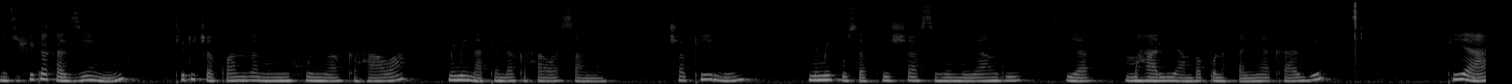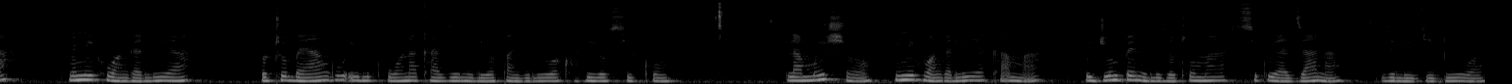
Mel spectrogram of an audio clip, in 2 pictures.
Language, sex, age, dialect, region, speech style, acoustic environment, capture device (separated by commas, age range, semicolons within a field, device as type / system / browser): Swahili, female, 25-34, Kenya - Nairobi Sheng-influenced, Kenya, relaxed; focused, silence, desktop / Windows / Chrome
